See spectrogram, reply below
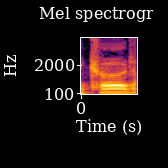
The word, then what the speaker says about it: could: We've got letters L that we don't pronounce in could and walk and salmon.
